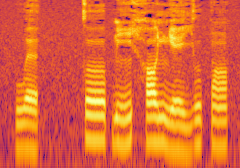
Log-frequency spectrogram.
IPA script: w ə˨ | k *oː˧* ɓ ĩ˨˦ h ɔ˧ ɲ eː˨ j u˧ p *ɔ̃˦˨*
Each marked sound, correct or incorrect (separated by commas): correct, incorrect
